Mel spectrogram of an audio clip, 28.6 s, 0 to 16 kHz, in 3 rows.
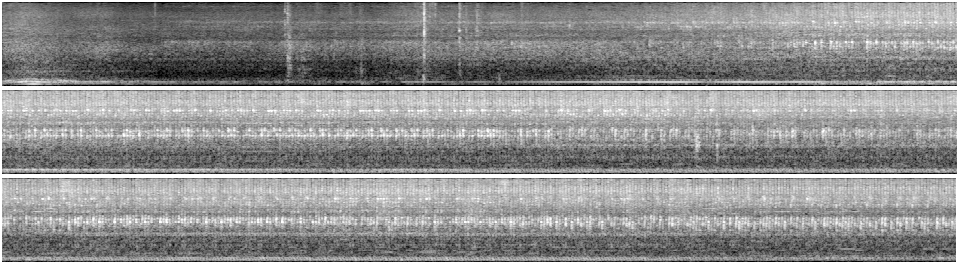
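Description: VW T4's 2.4-litre five-cylinder AAB diesel engine catching right at the start, its pitch dropping briefly, then idling steadily. It gets louder about seven seconds in and stays steady.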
